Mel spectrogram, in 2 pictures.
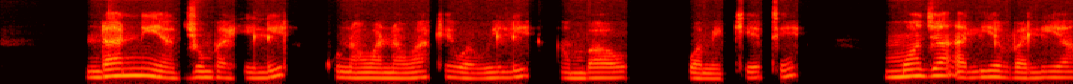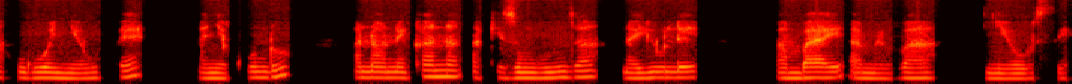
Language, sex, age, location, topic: Swahili, female, 25-35, Kisumu, health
